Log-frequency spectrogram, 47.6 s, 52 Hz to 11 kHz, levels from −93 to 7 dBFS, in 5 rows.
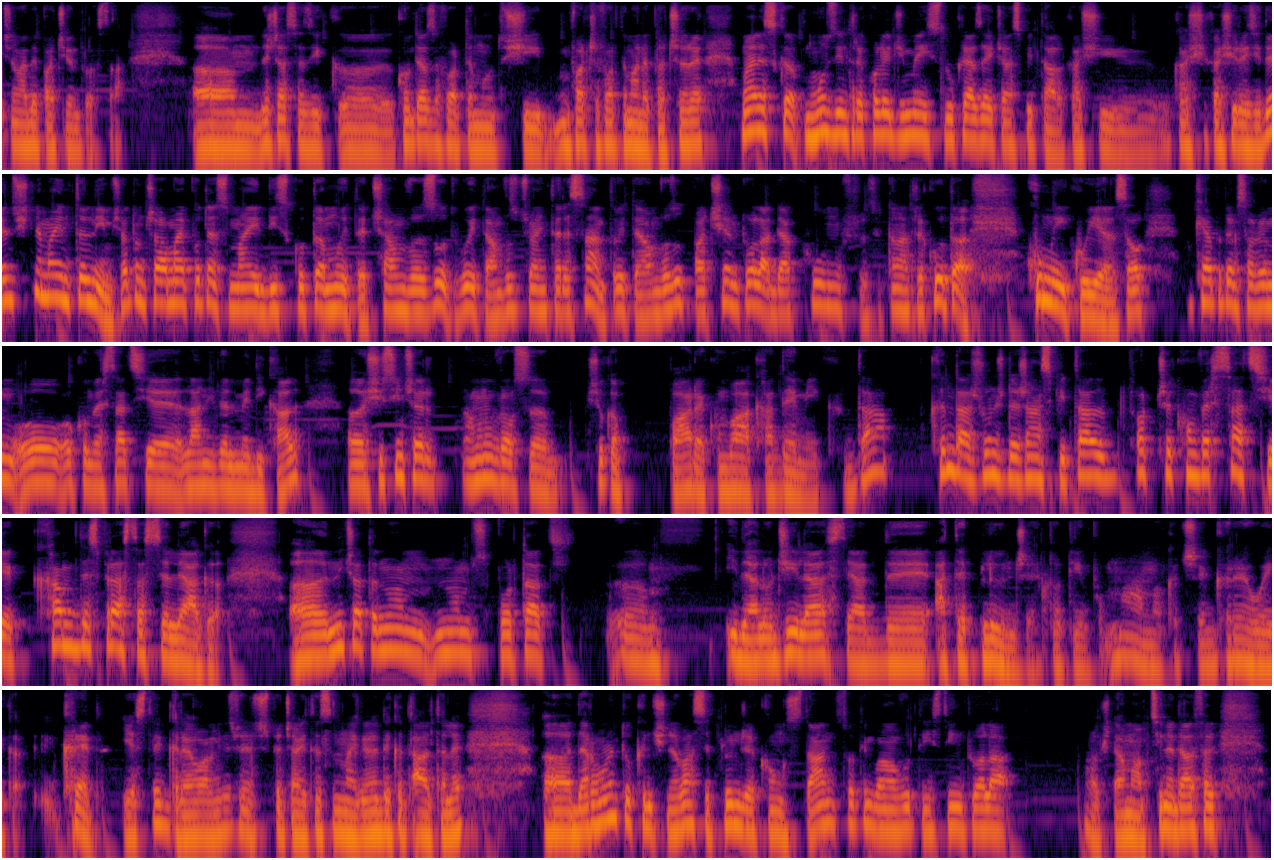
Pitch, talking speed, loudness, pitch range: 125 Hz, 195 wpm, -29 LUFS, 110-150 Hz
